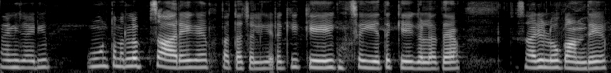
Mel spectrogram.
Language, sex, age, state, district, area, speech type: Dogri, female, 18-30, Jammu and Kashmir, Samba, rural, spontaneous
